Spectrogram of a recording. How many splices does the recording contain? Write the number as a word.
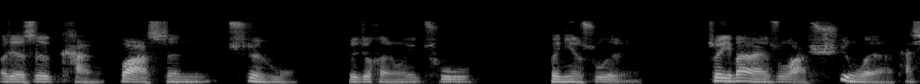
one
